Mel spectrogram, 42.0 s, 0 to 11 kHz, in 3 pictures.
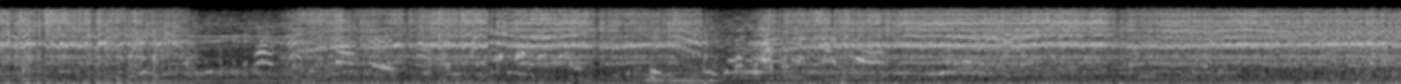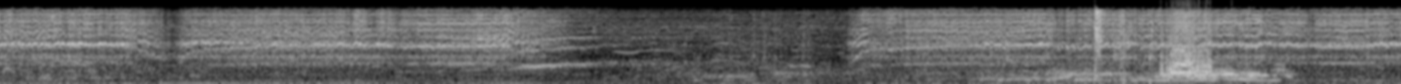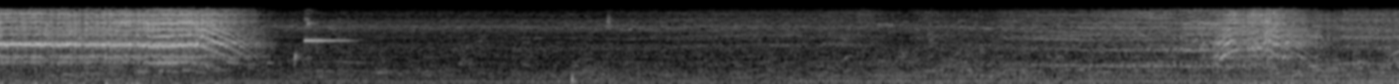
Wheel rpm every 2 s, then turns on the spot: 200, 100, 230, 140, 210, 220, 210, 180, 190, 140, 10, 120, 210, 220, 230, 40, 0, 0, 0, 0, 50.
20-22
